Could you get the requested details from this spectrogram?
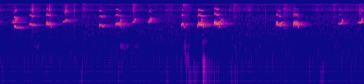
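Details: Sablepoot bantam chicks, two weeks old, in a kitchen, bathing in their own feed; bright high chirps in quick, uneven runs from several birds, with a soft thump of movement near the middle.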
